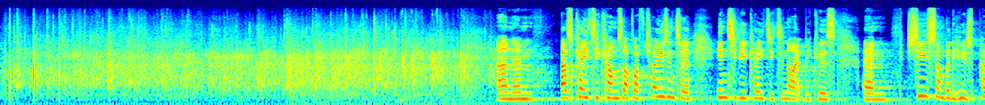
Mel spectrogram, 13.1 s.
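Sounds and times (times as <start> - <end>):
soft audience applause welcoming a speaker: 0.0 - 6.6
speech: 6.6 - 13.1.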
